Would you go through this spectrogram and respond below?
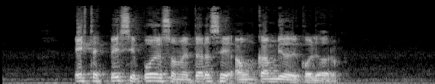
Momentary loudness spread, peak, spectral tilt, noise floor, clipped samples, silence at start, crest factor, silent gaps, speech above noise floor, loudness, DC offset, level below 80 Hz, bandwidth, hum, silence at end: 4 LU; 0 dBFS; -3.5 dB/octave; -40 dBFS; under 0.1%; 0.4 s; 14 dB; none; 27 dB; -13 LUFS; under 0.1%; -36 dBFS; 16.5 kHz; none; 0.9 s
